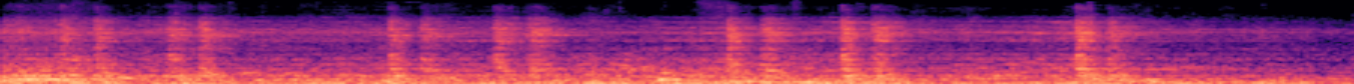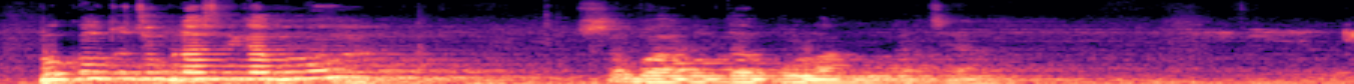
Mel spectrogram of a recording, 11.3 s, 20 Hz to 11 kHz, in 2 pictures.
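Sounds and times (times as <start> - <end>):
rhythmic clacks and rattles of a commuter train: 0.0 - 8.7
moving commuter train rumble heard from inside the carriage: 0.0 - 11.2
speech: 5.9 - 7.3, 8.2 - 9.9.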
